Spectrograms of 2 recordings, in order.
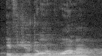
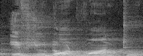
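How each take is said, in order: First: Want to is blended into one word, wanna. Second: Want to is said as two full words.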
